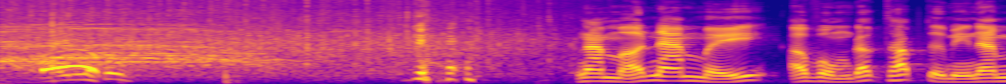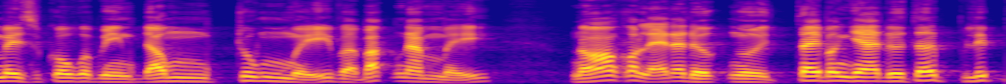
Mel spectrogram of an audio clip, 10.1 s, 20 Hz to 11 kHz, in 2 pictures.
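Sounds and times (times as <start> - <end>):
audience applauding: 0.0 - 3.0.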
